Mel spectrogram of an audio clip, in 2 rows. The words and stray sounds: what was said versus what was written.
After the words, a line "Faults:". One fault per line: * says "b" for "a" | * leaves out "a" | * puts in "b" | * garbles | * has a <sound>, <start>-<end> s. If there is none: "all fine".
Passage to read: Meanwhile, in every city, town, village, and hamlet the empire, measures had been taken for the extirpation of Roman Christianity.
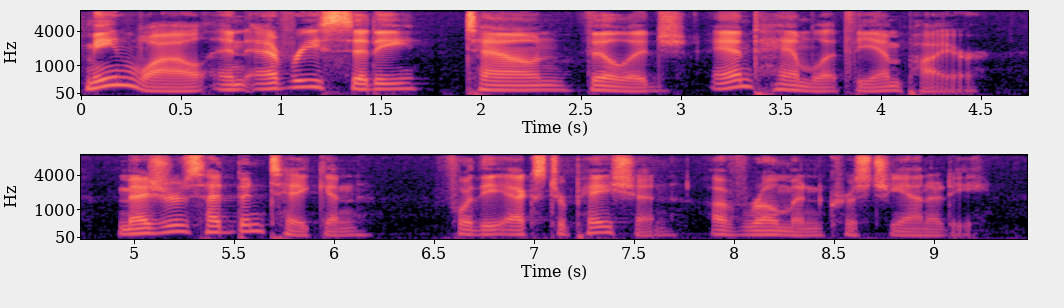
Meanwhile, in every city, town, village, and hamlet the empire, measures had been taken for the extirpation of Roman Christianity.
Faults:
all fine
